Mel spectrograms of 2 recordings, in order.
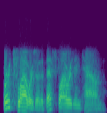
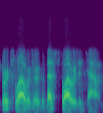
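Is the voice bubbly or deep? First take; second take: bubbly; deep. First: The voice is bright, bubbly and upbeat. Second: The voice is lower, deeper and more resonant. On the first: "it sounds really like like bubbly and not really how I talk" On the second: "I can go down here"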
